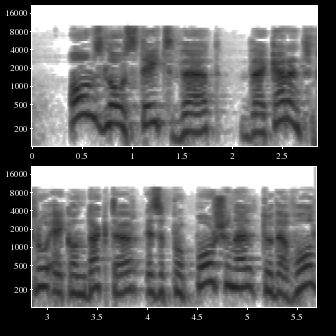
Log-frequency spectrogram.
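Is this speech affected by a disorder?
No.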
